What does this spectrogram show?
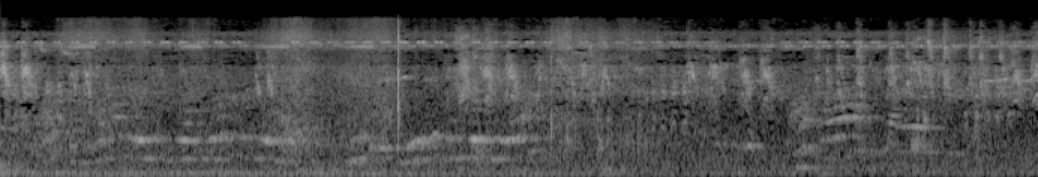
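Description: Birds chirping and twittering, many short high calls, over a thin steady high tone.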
